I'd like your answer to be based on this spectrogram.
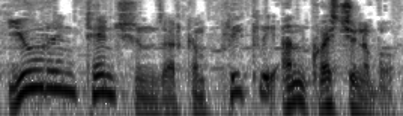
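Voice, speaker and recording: An actor playing a senior fleet pilot in a radio drama, measured and sceptical, reasoning deliberately with sardonic emphasis. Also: male voice, medium pitch, wildly swooping pitch, a little hiss or hum. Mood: sombre, methodical.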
